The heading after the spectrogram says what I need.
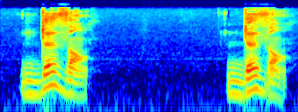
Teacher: Final T not pronounced. Devant.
